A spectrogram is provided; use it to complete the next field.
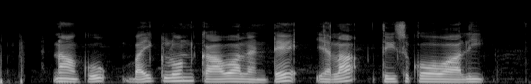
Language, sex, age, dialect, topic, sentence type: Telugu, male, 18-24, Utterandhra, banking, question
